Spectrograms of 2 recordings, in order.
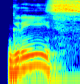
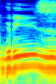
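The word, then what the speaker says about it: grease: ग्रीस, सा sound है, ग्रीज नहीं है, ग्रीज बोलते हैं आमतौर पे, दैट्स रॉन्गली प्रोनाउंस्ड।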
